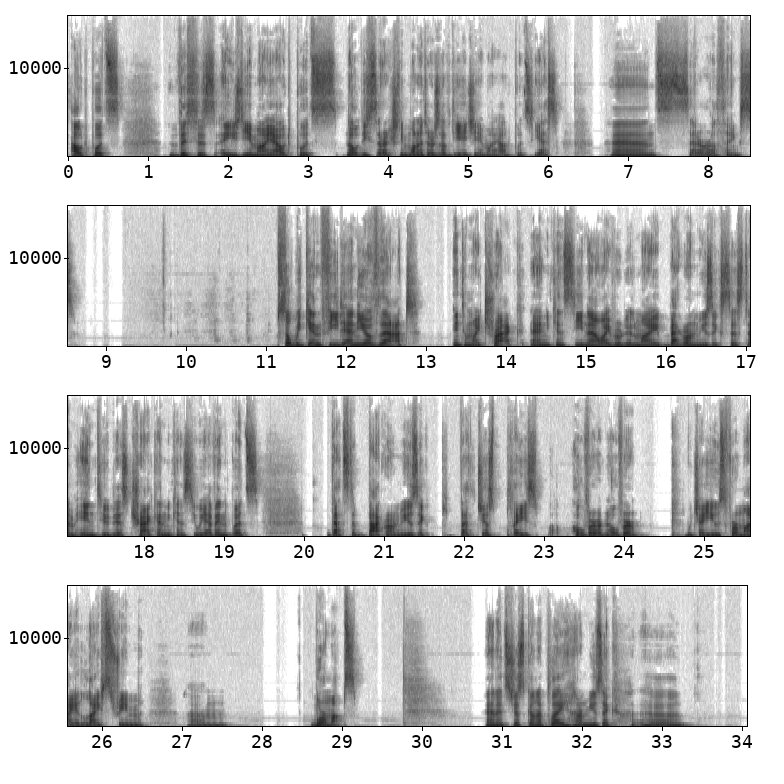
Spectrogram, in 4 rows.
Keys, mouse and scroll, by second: 0.3-0.7 scroll down 3, 9.8-10.7 scroll up 4, 13.9 click, 33.1 click.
